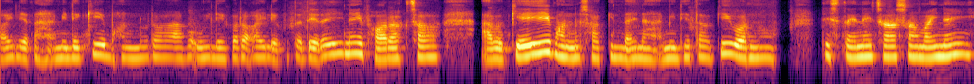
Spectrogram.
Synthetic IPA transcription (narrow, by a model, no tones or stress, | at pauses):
ʌilet̪ʌɦamilekebʱʌnːuɾʌːbʌujlekoɾʌːilekot̪ʌd̪ʱeɾʌjnʌjpʰʌɾʌkt͡sʰʌʌ̰bʌkejbʱʌnːusʌkind̪ʌjnʌɦamilet̪ʌkeɡʌrnut̪est̪ʌjnʌjt͡sʰʌsʌmʌjnʌj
